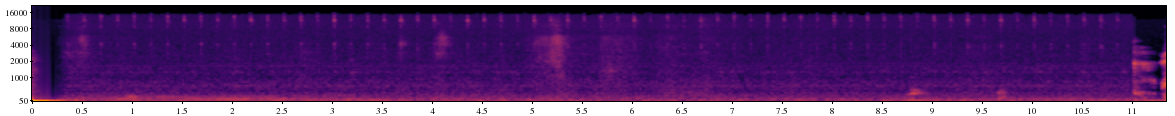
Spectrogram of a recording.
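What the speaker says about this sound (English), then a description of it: "Let's hear the ticking sound of the watch." A mechanical wristwatch with a double balance ticks close up, a faint, fast, even run of tiny clicks over quiet room hiss, with a few soft handling noises.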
